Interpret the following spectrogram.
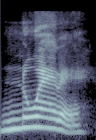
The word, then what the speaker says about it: nueve: The word nueve, getting the vowels right is key. Nueve is 9. The concept of 9. Nueve. You should end nueve with a smile.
